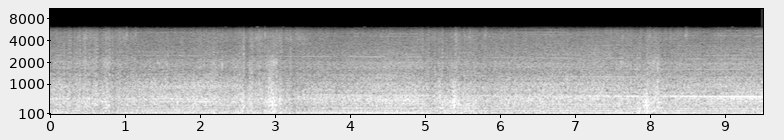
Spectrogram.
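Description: A bus engine hums steadily from inside the bus as it drives along.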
